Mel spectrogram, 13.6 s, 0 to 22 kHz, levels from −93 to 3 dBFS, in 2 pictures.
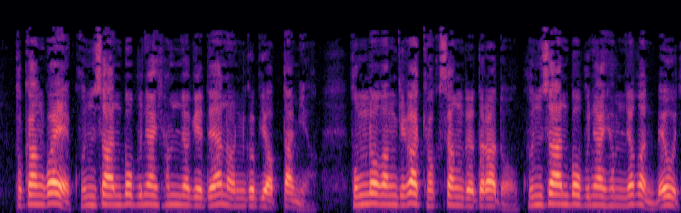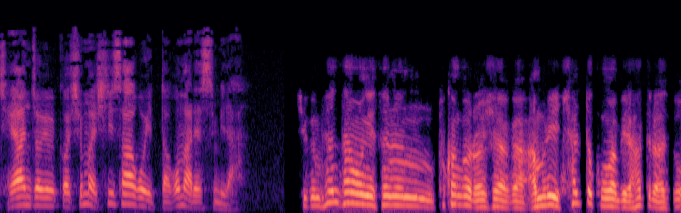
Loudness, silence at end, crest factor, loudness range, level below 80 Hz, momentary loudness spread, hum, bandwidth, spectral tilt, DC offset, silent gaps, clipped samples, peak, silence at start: -23 LUFS; 0 s; 18 dB; 5 LU; -62 dBFS; 11 LU; none; 13 kHz; -6 dB/octave; under 0.1%; 9.67-9.78 s; under 0.1%; -4 dBFS; 0.15 s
